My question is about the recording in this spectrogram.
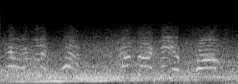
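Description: Men shouting over the steady drone of a pickup truck's engine as the truck drives away.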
